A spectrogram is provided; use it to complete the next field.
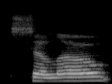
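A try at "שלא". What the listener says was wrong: It's not a ses. Shalo.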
